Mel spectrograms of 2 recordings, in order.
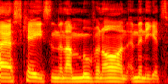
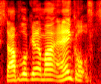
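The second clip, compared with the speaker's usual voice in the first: very touchy, defensive, raised, high-pitched retort; 7 semitones higher, 7 dB louder than usual. Retelling a movie scene where a character gets asked about ankles: imitating a defensive reply. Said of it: "real defensive".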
